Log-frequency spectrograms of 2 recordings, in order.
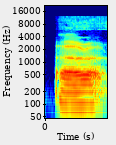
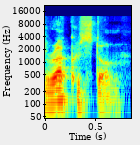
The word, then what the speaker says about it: Ruxton: Well, um, you may know that foreign names get written in katakana, and quite often my name is written Rakusuton, so that becomes Rakuston.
